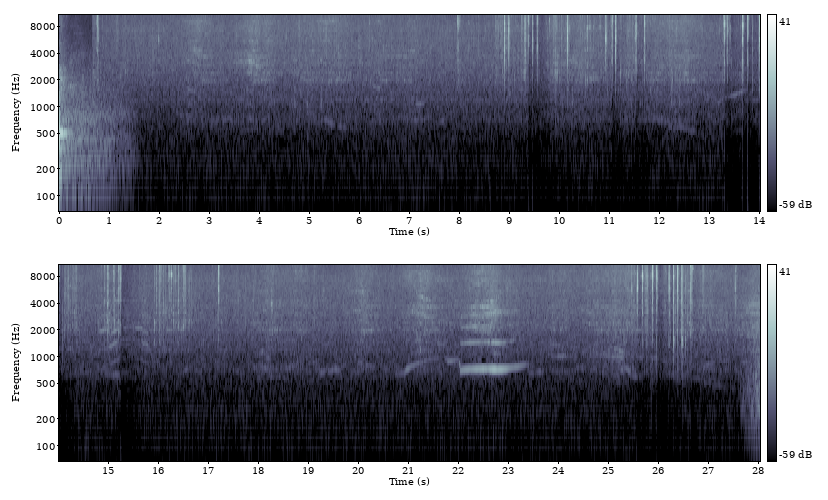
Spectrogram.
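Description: Faint, thin handling noise of cooked pumpkin skin being pulled off by hand on a wooden cutting board, with scattered clusters of clicks and taps. A short whistle-like tone slides up and then holds, a little past three-quarters of the way through.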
